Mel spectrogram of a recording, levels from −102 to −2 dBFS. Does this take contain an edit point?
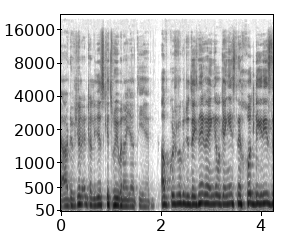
yes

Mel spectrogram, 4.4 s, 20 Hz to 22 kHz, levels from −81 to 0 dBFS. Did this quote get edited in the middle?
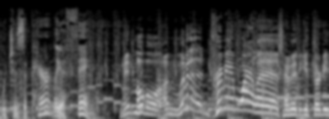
no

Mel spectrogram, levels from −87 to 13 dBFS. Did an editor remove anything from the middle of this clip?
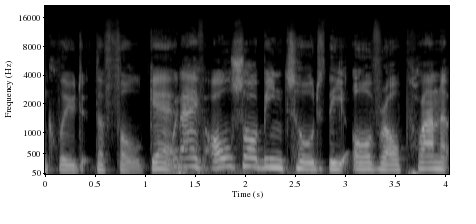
yes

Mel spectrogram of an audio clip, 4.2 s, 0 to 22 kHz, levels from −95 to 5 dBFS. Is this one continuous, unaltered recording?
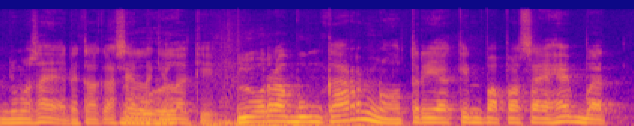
no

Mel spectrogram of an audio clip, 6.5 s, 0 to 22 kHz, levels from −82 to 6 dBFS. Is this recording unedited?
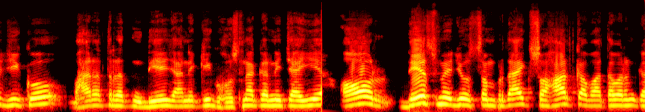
no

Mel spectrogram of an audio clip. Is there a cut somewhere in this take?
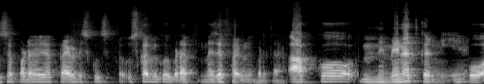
yes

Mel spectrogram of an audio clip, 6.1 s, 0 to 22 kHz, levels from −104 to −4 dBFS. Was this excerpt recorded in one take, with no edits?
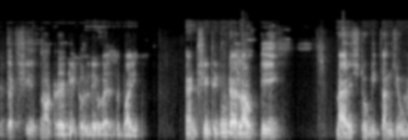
yes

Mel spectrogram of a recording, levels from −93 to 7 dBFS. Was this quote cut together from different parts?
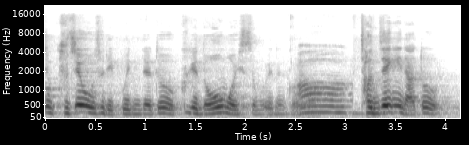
yes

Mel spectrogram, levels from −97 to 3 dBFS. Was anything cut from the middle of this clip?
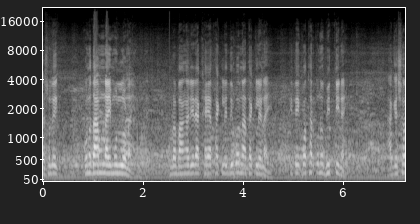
yes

